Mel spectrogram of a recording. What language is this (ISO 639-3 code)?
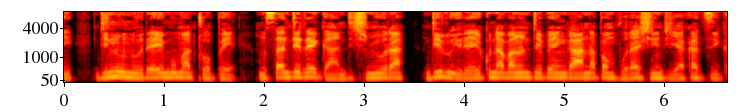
sna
